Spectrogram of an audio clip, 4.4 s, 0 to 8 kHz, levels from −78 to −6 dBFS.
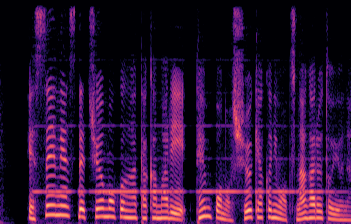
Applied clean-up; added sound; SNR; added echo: neural mask model RNNoise.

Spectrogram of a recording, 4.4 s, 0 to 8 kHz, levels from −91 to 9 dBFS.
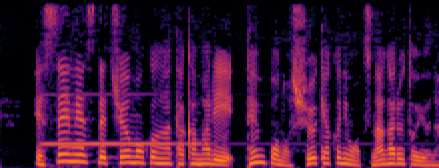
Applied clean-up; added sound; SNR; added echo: classical method spectral subtraction.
